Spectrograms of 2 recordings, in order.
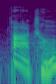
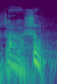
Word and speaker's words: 大乘: 我们要注意一下这个名称，大乘佛教，这是一种说法。也有很多人说是大乘佛教。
